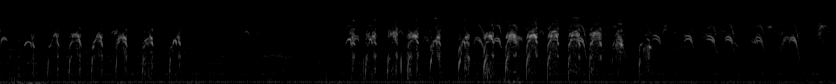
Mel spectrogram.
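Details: Early-morning calling from ospreys at the Charlo nest, 6 a.m., July 4, 2018: a quick series of high, piercing whistled chirps. A first run breaks off, then a longer, denser run follows.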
